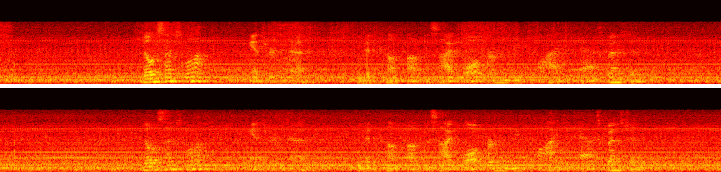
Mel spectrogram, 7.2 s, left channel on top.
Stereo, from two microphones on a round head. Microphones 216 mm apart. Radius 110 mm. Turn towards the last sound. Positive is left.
turn(degrees=-60)  # may be behind; listen again after turning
